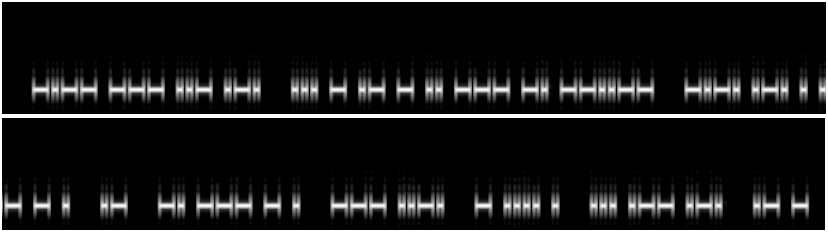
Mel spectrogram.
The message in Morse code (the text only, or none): YOUR STATION, CREATE A NOTE OF THE SWR AT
